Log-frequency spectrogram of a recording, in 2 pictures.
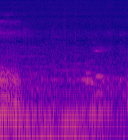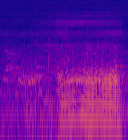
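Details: Man snoring: a loud rattling snore at the start and again at the end, with quieter breathing noise between.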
